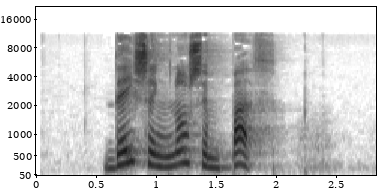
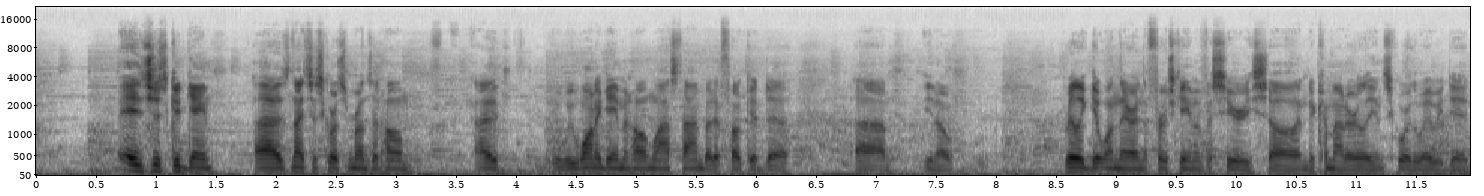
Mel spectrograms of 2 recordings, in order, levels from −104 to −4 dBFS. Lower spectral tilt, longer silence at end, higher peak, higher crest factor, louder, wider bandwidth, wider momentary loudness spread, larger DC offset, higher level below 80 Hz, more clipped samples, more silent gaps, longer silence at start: second, -1 dB/octave vs -4 dB/octave; first, 0.85 s vs 0 s; about the same, 0 dBFS vs -2 dBFS; about the same, 22 dB vs 22 dB; first, -18 LUFS vs -22 LUFS; second, 12 kHz vs 15.5 kHz; second, 11 LU vs 20 LU; neither; second, -74 dBFS vs -38 dBFS; neither; neither; first, 0.55 s vs 0 s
